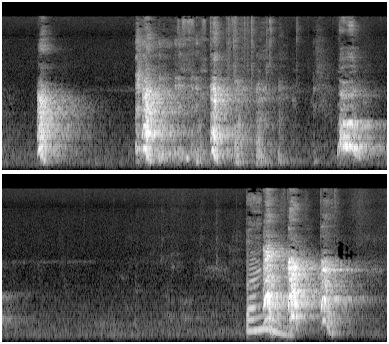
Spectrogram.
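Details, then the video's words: Pomeranian barking at a plush toy dog indoors, short high yappy barks in bursts: one bark, a quick run of three, another, then after a pause a rising yelp and two more barks; quiet gaps between. "Banjo (pomerania) fights with a plush dog"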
